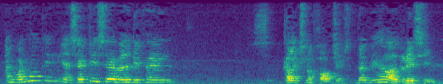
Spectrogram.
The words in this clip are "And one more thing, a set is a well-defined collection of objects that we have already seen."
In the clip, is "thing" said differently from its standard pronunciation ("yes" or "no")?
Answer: yes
